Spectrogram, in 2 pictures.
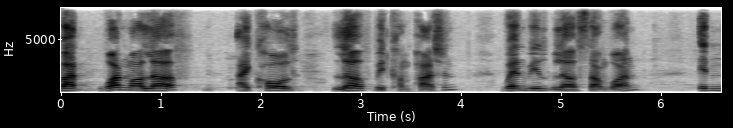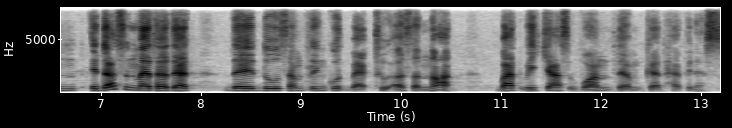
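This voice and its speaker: With a Khmer accent, a man speaks high and fairly slowly, with ordinary pitch variation. Long pauses come often. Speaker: Buddhist monk. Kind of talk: dharma talk Q&A. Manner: halting.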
